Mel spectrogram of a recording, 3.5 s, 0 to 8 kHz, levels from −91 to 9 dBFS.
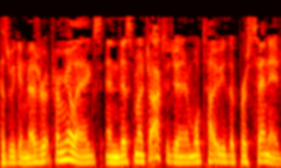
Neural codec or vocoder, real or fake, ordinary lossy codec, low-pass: none; real; MP3, 24 kbps; 7.2 kHz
